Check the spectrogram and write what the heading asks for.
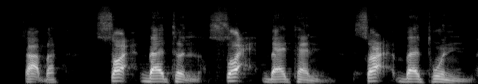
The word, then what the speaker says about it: صعبة: Don't go samba. Saba.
